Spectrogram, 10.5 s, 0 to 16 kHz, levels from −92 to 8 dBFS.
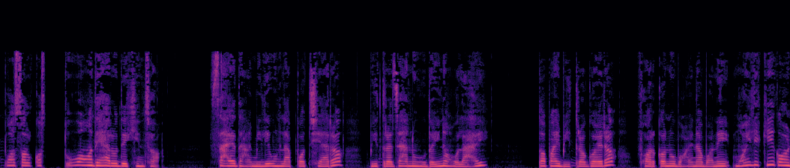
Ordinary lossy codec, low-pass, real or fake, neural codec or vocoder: MP3, 48 kbps; 14.4 kHz; real; none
